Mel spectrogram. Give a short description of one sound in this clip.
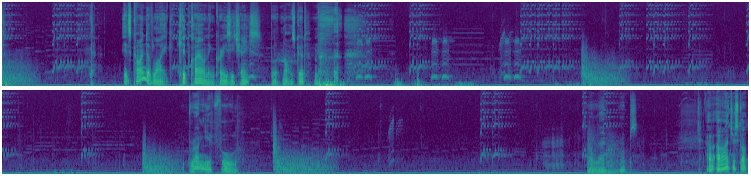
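Video game music plays with bright chiming notes.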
